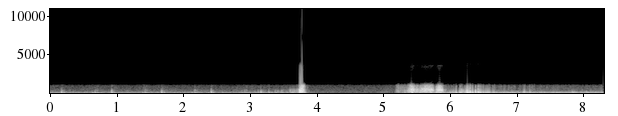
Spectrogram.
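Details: Normal heart sounds: regular paired lub-dub heart sounds through a stethoscope at about 80 a minute, then scraping stethoscope handling noise.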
